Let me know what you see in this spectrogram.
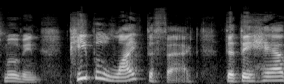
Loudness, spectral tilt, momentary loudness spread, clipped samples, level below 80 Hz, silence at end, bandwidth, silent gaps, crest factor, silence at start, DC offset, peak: -15 LUFS; -3 dB/octave; 12 LU; under 0.1%; -60 dBFS; 0 s; 15 kHz; none; 16 dB; 0 s; under 0.1%; 0 dBFS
